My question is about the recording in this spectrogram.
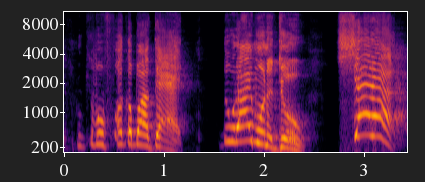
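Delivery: loud, high "Shut up" snapped out; shout. Real, not acted. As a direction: tell them to shut up. Shouting down critics.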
